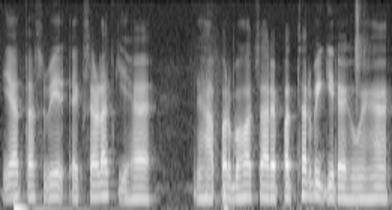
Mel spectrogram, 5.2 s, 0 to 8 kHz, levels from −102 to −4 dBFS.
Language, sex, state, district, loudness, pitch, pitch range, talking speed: Hindi, male, Jharkhand, Palamu, -19 LUFS, 130 Hz, 120-135 Hz, 170 wpm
